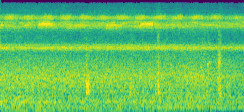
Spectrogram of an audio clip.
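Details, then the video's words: Crickets chirping after dark outdoors, a steady high continuous trill layered in bands, with faint soft knocks from nearby work. "okay it's got dark on us again and the Crickets are back as you can hear we're going to try something different a little bit different we're going to recreate this"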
